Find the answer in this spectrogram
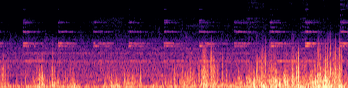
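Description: Commuter train rolling slowly past with a low rumble and occasional clanks from the wheels and cars. A bell rings faintly and steadily, about twice a second, fading out around five seconds in.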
